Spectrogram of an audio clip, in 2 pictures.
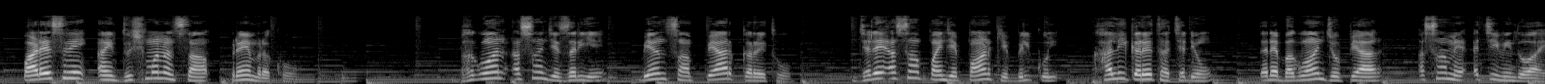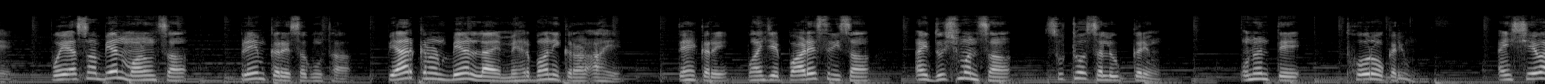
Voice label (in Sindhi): good news sindhi dukslinu, drama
